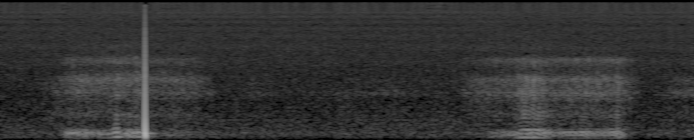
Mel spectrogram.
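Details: A baby girl snoring in her sleep: two soft, brief snoring breaths in a quiet room, with a sharp click after the first; light infant snoring.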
